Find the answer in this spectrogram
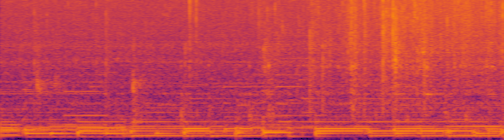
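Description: Diced vegetables and raw peanuts frying in oil in a wok, sizzling, while a wooden spatula stirs and scrapes them around the pan, the scraping strokes coming thicker from about two seconds in. Soft background music of held low notes runs underneath.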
